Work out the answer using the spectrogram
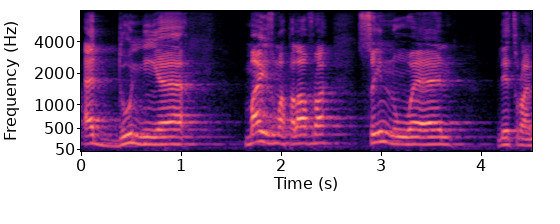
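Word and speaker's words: الدنيا: Aqui temos a letra nun, depois temos a letra ya. Nesse caso, deve pronunciar nun e deve pronunciar ya. Deve falar ad-dunya.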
